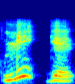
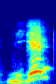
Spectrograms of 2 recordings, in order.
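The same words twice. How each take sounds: First: The stress is on the first syllable. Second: The stress is on the last syllable. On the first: The speaker calls it wrong. "pero yo no digo Miguel" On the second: The speaker calls it right. "sino Miguel y termino con el Miguel, el acento en su nombre está en el guel"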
